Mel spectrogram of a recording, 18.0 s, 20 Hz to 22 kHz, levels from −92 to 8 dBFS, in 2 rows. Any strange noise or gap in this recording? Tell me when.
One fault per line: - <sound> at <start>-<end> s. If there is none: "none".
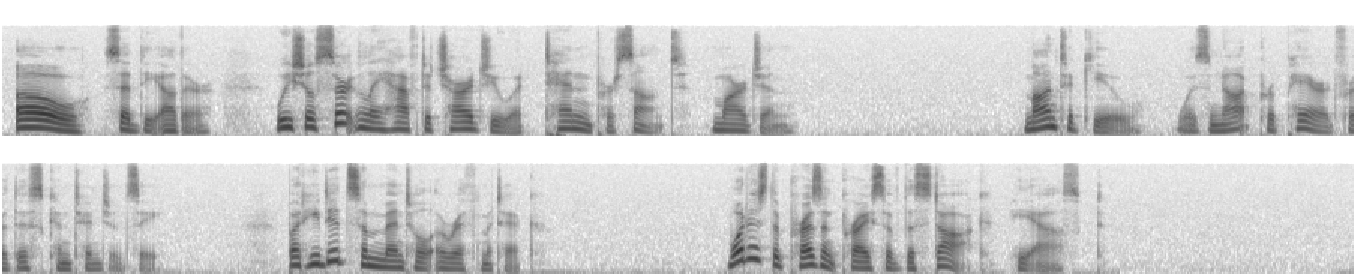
none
